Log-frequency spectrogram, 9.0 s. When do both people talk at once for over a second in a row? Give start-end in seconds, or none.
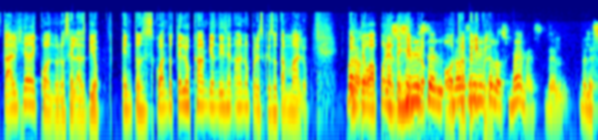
5.2-7.4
